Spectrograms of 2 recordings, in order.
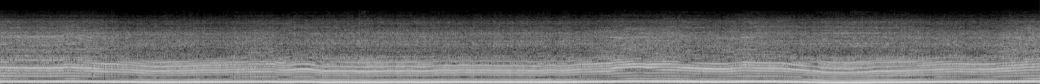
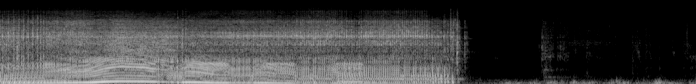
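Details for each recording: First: Mantis tiller two-stroke engine from estate sale, after carburetor cleaning and with high-speed screw turned out some: high buzz holding strong speed with slight drift up and down; normal running, carb adjustment still needed. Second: Mantis tiller two-stroke bought at an estate sale, fuel system cleaned, choke on: high buzzing engine surges and hunts, then cuts out, starving for fuel because the carburettor high-speed screw is at its limiter stop; lean running.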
